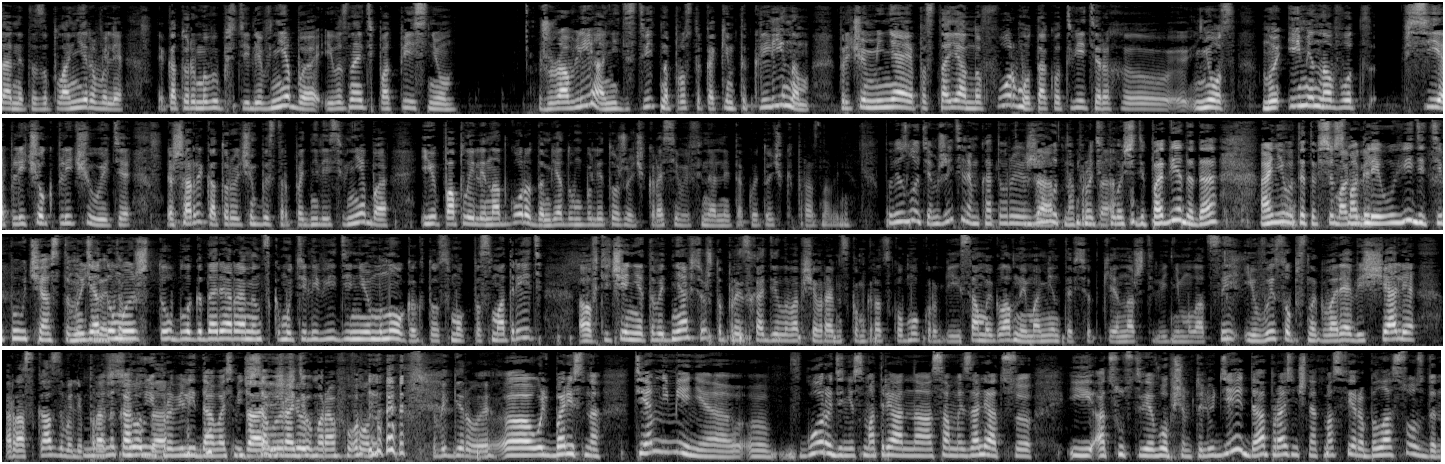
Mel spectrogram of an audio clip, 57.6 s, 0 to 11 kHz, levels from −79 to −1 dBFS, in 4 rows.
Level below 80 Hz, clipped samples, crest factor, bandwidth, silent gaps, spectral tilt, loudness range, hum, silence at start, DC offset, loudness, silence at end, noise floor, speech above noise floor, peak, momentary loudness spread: -60 dBFS; under 0.1%; 20 dB; 11 kHz; none; -4.5 dB/octave; 8 LU; none; 0 s; under 0.1%; -21 LUFS; 0 s; -62 dBFS; 40 dB; 0 dBFS; 13 LU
